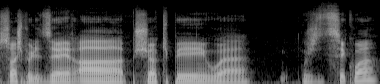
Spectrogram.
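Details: Adult male speaker; typical speech.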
